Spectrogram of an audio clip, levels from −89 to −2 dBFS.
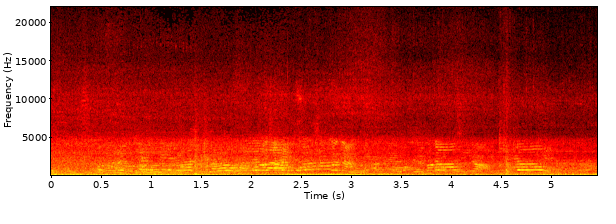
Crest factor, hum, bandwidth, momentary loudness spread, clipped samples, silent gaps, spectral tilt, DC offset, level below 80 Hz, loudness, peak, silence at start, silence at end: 14 dB; none; over 20 kHz; 5 LU; under 0.1%; none; -5.5 dB/octave; under 0.1%; -36 dBFS; -31 LUFS; -16 dBFS; 0 s; 0 s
